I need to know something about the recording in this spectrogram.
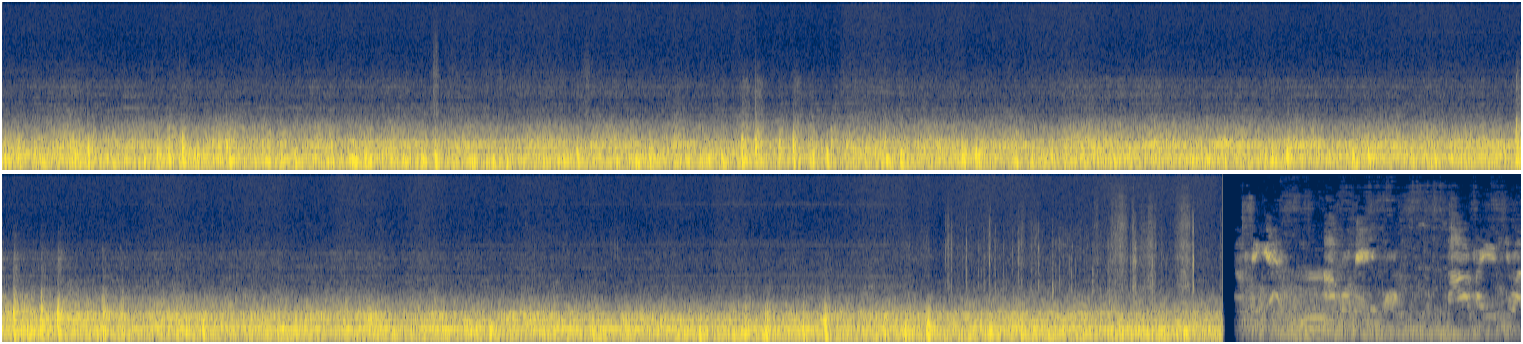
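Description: Loud, steady low rumble of a passenger train running, heard from inside the coach at the window. It cuts off suddenly near the end.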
